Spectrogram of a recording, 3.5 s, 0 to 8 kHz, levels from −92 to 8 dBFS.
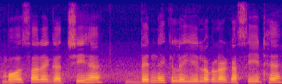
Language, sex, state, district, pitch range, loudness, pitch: Hindi, male, Arunachal Pradesh, Lower Dibang Valley, 150-165 Hz, -17 LUFS, 155 Hz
